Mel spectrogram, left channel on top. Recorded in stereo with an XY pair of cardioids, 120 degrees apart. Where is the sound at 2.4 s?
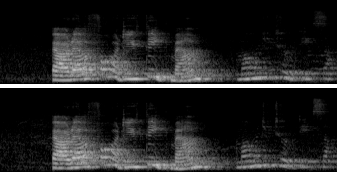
50° right, 2 m.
